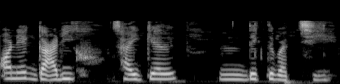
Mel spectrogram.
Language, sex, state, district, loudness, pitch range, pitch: Bengali, female, West Bengal, Cooch Behar, -19 LUFS, 225-260 Hz, 245 Hz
